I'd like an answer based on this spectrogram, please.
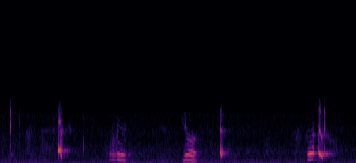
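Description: Abrupt hiccup bursts, about five in seven seconds, mixed with short vocal sounds from a baby in a quiet room.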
